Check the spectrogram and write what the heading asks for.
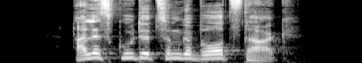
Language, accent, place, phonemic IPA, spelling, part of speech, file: German, Germany, Berlin, /ˈʔaləs ˈɡuːtə tsʊm ɡəˈbuːɐ̯tstaːk/, alles Gute zum Geburtstag, phrase, De-alles Gute zum Geburtstag.ogg
- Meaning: happy birthday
